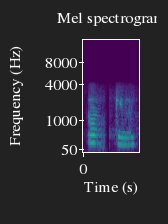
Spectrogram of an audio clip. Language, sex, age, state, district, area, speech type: Tamil, female, 18-30, Tamil Nadu, Perambalur, rural, conversation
